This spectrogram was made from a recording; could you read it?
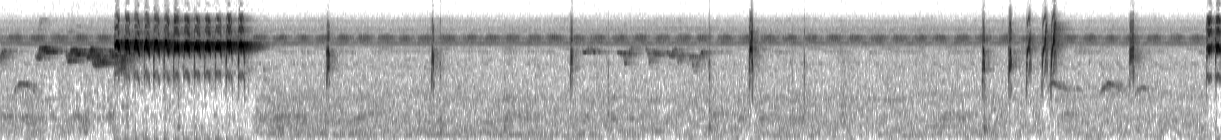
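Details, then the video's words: Female blue-winged leafbird singing to stir up males. A short rising note leads into a rapid buzzy trill of about a dozen notes. Scattered faint clicks follow over a steady high background whine. "Tiếng Chim Ngũ Sắc Mái Hót Siêu Kích Trống Nhanh Căng Lửa"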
